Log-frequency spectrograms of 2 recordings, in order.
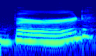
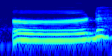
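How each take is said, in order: Both takes have the same delivery.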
